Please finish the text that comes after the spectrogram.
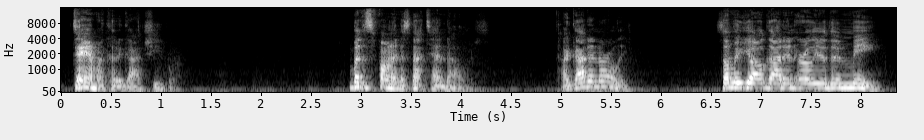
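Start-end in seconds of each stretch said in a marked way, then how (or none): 0.1-5.7 irritated, audibly annoyed. Speaker tells listeners they can hear it in their voice, annoyed. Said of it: "You can hear it in my voice because I'm pissed off".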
